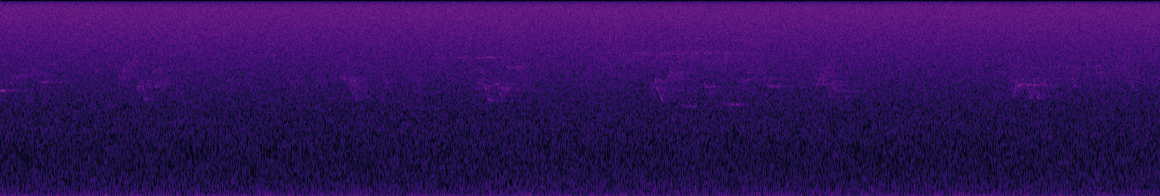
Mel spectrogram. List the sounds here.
Red-eyed Vireo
